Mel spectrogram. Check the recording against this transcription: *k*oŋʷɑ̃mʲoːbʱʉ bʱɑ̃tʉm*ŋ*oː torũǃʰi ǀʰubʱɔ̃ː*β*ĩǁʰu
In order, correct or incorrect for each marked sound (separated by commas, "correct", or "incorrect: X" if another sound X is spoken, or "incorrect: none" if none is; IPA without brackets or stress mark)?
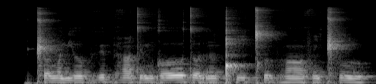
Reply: incorrect: ǁ, incorrect: ɡ, incorrect: f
